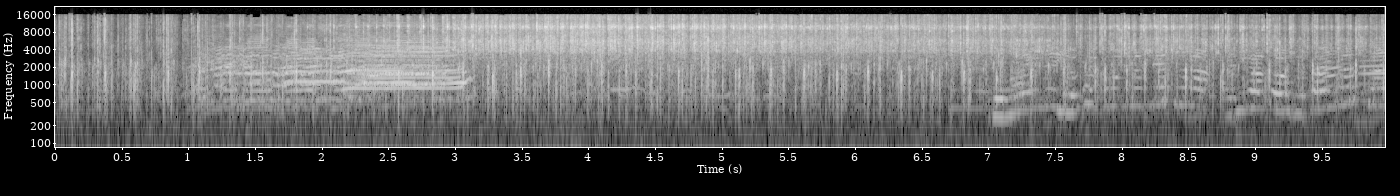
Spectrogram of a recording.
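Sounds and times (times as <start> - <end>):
outdoor crowd noise: 0.0 - 9.9
sharp claps and clacks: 0.0 - 9.9.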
